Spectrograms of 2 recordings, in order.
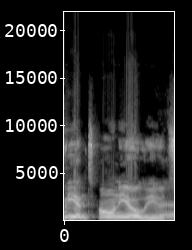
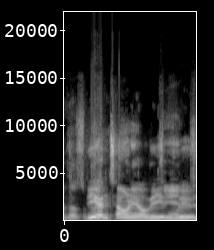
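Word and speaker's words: Vitantonio Liuzzi: It doesn't say Valentino. That doesn't say Valentino. Valentino's with an A. That's an I. No. See? Oh, Viantonio Liuzzi. Yeah, sorry. Yeah, Viantonio Liuzzi.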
